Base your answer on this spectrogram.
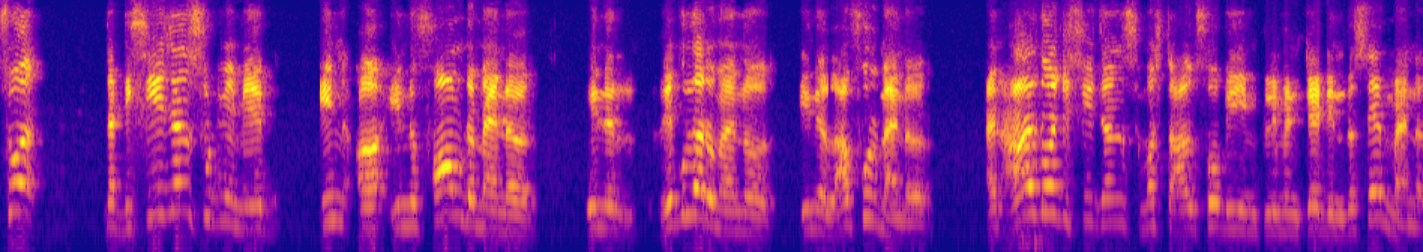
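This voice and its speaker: This raised, projected voice has a bright, sharp tone and an Indian accent. Its pitch swings very widely at a moderate pace. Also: man, high pitch for a man. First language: Hindi. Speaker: webinar speaker. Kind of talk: lecture. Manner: halting.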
